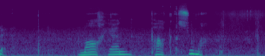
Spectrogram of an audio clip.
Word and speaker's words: Marjan: to a viewpoint called Marjan. You don't pronounce the J. It sounds like to me Marjan Hill, which is a viewpoint over a Split and over the bay and harbour.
